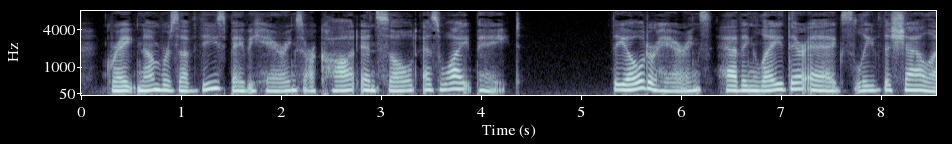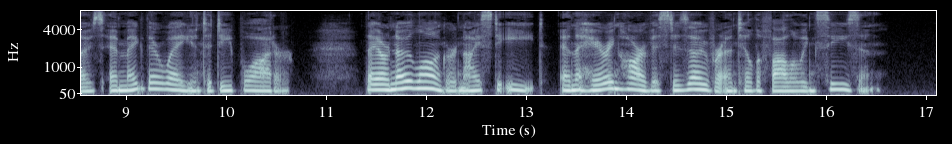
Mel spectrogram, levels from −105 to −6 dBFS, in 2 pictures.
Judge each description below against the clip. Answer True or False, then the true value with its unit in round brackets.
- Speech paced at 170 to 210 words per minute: False (160 wpm)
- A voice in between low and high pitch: True (175 Hz)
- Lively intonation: False (3.3 semitones)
